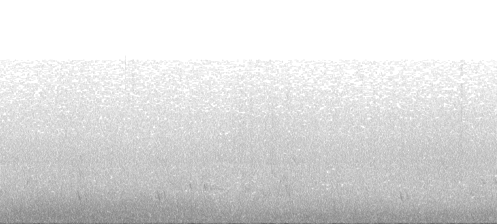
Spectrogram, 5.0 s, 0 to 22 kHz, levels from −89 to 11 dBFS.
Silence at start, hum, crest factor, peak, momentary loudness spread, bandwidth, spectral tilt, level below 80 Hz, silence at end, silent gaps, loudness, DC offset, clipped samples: 0 s; none; 14 dB; -20 dBFS; 3 LU; 15.5 kHz; -4.5 dB/octave; -42 dBFS; 0 s; none; -39 LUFS; under 0.1%; under 0.1%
